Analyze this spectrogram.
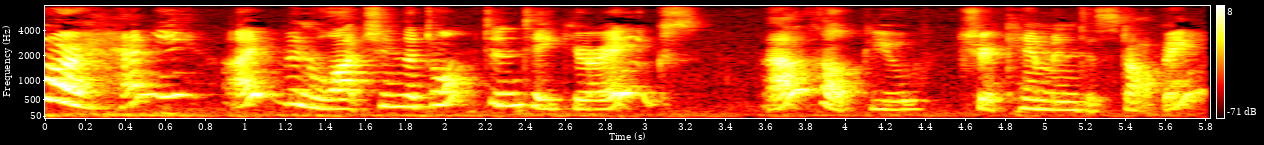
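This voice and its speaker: In a put-on character voice, the speaker talks at a moderate pace. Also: woman, extremely high pitch for a woman. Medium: read story.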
